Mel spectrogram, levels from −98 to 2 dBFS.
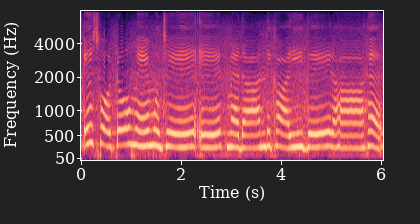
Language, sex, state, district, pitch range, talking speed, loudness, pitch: Hindi, female, Madhya Pradesh, Umaria, 260-290 Hz, 100 wpm, -9 LUFS, 275 Hz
